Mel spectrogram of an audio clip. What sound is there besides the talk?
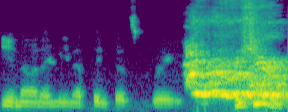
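dog barking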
